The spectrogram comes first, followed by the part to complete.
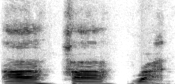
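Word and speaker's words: אהרן: go with aaran right this is a word with four letters but three syllables right aharan Right?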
